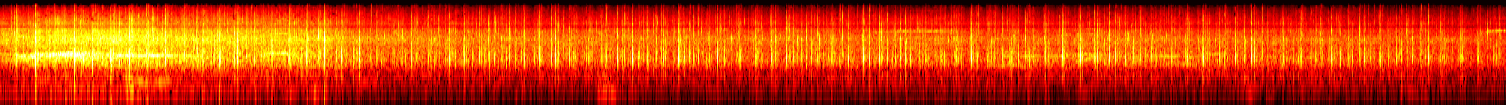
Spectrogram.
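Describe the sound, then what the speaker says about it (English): A large convocation crowd at a university faculty ceremony gives sustained applause, a thick, steady wash of many hands clapping that lasts over twenty seconds, loudest at the start. "give them a huge round of applause"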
